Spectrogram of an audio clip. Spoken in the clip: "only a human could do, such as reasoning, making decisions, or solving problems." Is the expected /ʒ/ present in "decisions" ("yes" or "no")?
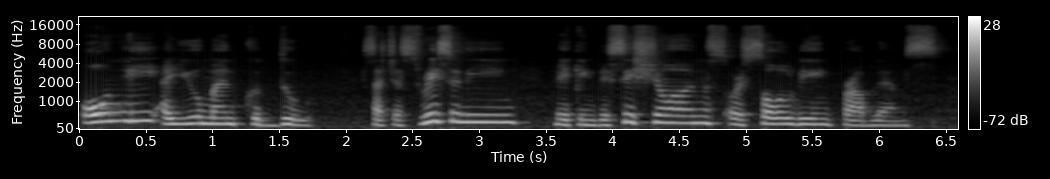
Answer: no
